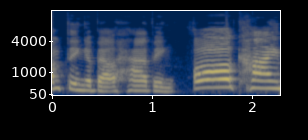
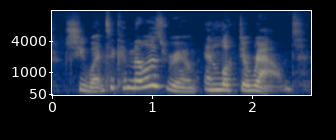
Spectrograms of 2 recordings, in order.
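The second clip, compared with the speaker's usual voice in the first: ordinary delivery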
